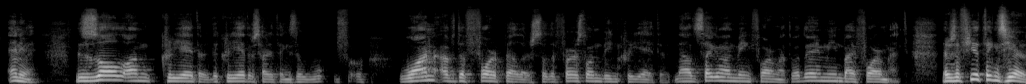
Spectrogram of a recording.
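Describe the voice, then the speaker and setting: A man from his language talks through an informal explainer. He is blunt and emphatic, swears freely and keeps checking that the listener follows. His pitch sits in the middle range for a man. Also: darkish tone. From Portugal. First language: Portuguese. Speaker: marketing agency co-founder presenting.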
